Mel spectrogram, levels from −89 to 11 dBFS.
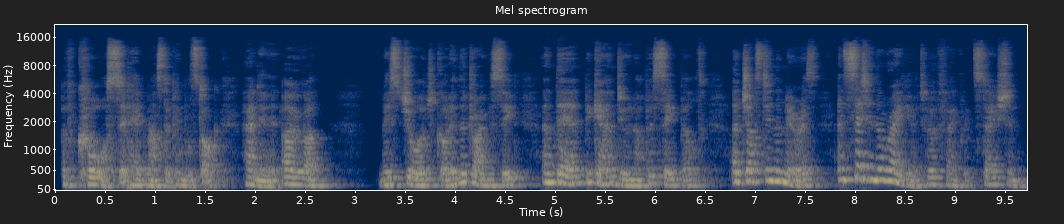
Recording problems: off-mic speech; far
room echo; slight; dies away in 0.4 s

